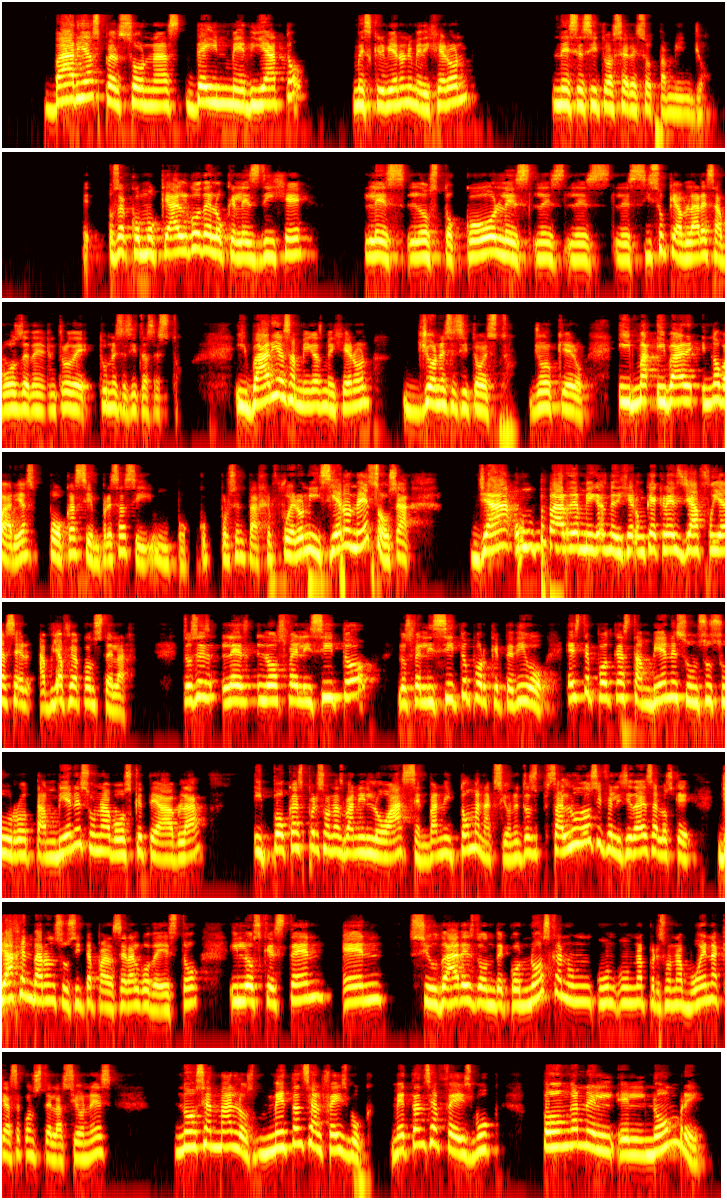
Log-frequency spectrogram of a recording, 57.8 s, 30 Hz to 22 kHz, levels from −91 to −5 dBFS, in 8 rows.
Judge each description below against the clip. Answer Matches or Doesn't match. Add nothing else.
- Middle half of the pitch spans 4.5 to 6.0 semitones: Matches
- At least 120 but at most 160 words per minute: Doesn't match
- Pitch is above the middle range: Matches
